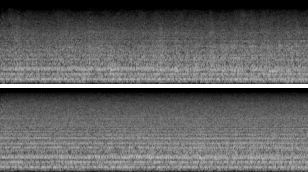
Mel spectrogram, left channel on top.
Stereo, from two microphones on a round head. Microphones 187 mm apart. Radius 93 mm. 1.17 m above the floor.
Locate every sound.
0.0 s a drone: 60° right (ahead or behind)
